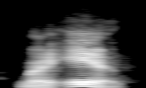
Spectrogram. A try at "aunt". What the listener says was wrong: That's a flat A. It's aunt. Yeah, we say aunt.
